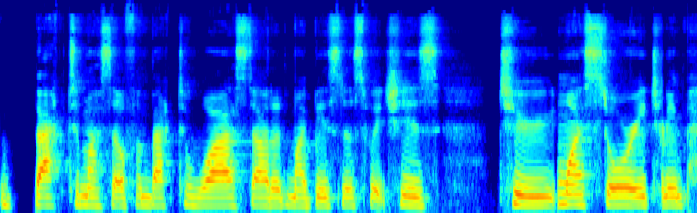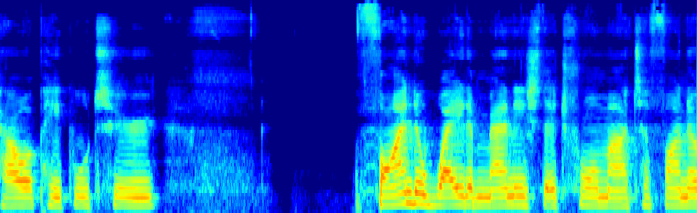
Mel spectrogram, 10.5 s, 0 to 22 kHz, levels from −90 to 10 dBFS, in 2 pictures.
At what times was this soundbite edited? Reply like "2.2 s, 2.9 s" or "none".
4.2 s, 5.0 s

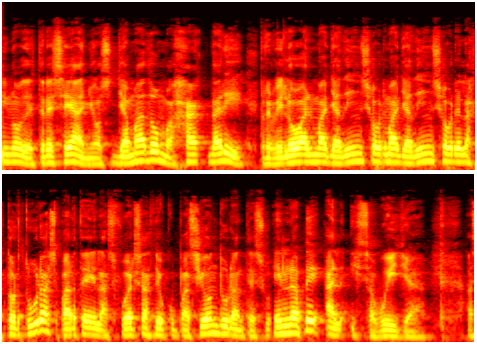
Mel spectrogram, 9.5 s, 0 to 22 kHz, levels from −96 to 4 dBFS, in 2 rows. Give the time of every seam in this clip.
2.5 s, 3.8 s, 5.3 s, 7.4 s, 7.7 s

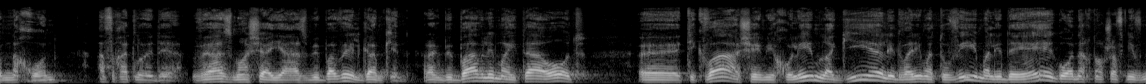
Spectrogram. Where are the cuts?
1.9 s, 4.2 s

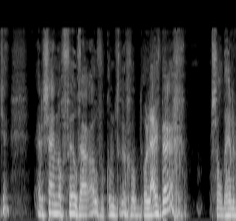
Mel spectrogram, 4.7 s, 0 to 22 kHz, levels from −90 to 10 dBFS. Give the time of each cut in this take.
1.6 s, 2.3 s, 2.8 s

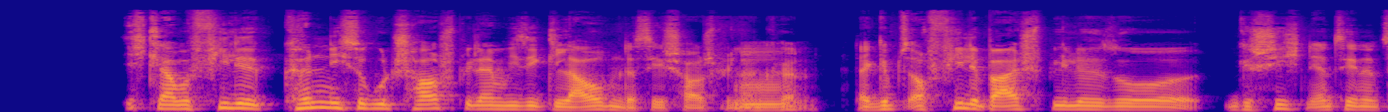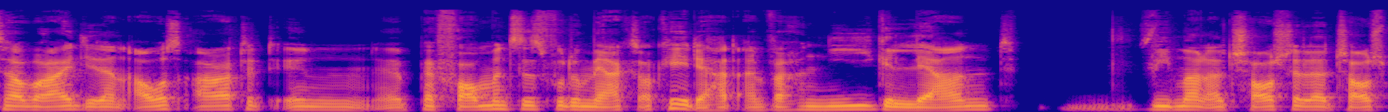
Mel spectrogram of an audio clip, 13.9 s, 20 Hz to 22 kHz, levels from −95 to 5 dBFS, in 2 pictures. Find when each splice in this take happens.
4.2 s

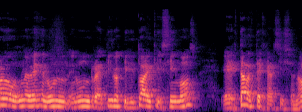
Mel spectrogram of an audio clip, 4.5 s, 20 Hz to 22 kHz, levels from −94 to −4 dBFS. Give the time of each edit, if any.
none

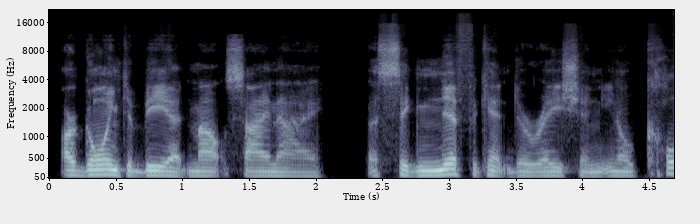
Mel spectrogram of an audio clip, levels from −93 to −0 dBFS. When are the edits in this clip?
2.4 s

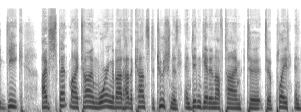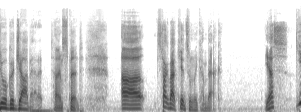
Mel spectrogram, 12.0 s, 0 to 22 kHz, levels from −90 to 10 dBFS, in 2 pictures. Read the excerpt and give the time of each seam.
3.6 s, 4.9 s, 5.8 s, 7.3 s

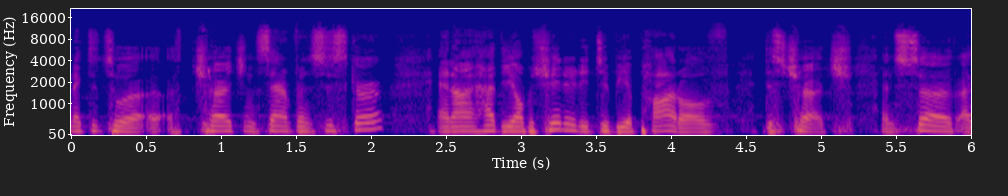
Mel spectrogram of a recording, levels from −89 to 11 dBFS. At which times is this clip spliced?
none

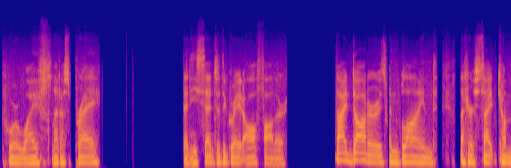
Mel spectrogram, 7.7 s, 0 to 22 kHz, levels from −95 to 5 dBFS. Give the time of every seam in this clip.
5.8 s

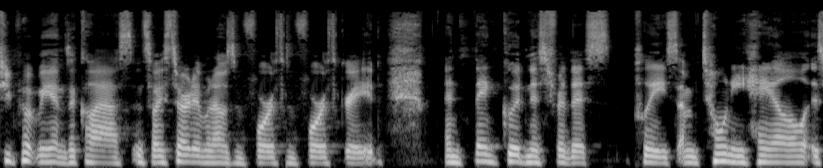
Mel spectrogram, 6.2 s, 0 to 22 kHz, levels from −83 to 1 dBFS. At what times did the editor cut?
2.1 s

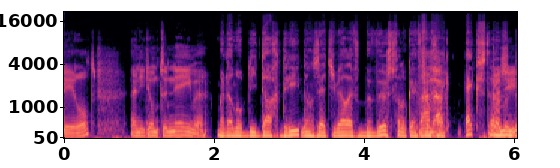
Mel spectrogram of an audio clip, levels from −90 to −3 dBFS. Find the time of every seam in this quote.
2.0 s, 3.1 s, 4.7 s

